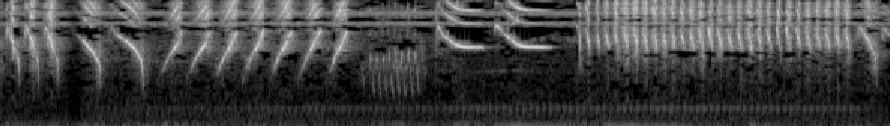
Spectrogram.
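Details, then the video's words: Canary song used for training: quick falling whistled sweeps, a short buzzy burst, two swooping high whistles, then a sustained rapid buzzing trill; faint steady hum beneath. "MASTERAN KENARI GACOR"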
